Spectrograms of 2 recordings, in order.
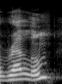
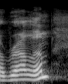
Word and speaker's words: realm: 발음 갖답시다. realm. 이거 단어 어렵죠? 혀를 렐름 쌤이 안 되면 그래라도 외우라고 합니다. 바로 그 realm.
